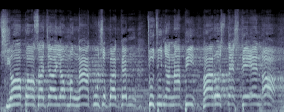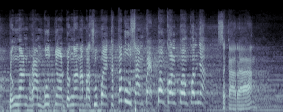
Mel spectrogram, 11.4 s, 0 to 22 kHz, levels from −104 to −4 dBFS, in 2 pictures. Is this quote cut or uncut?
uncut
